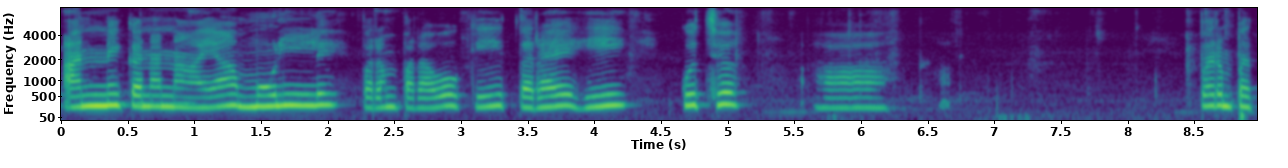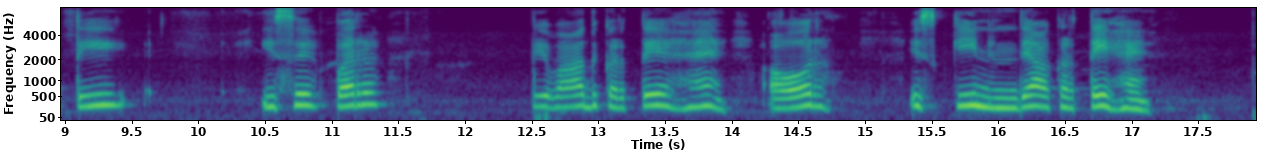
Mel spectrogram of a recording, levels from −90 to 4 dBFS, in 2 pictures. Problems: none marked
